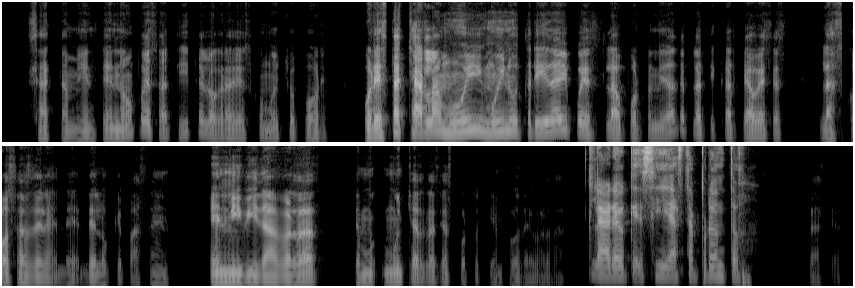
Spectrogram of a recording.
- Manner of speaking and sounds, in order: none
- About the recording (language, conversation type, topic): Spanish, podcast, ¿Cómo equilibras el trabajo y la vida familiar sin volverte loco?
